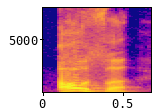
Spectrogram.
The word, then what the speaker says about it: Osa: Did I pronounce that right? Osa. Osa.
